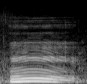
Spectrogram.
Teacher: by labial nasal is gonna be your m mmm so again there's no air coming up the mouth when you make an mmm an M sound but it is coming out your nose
